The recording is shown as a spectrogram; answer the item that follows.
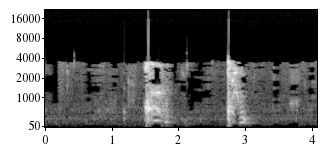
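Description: A man coughs twice, short and sharp, about one and a half seconds in and again just over a second later.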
